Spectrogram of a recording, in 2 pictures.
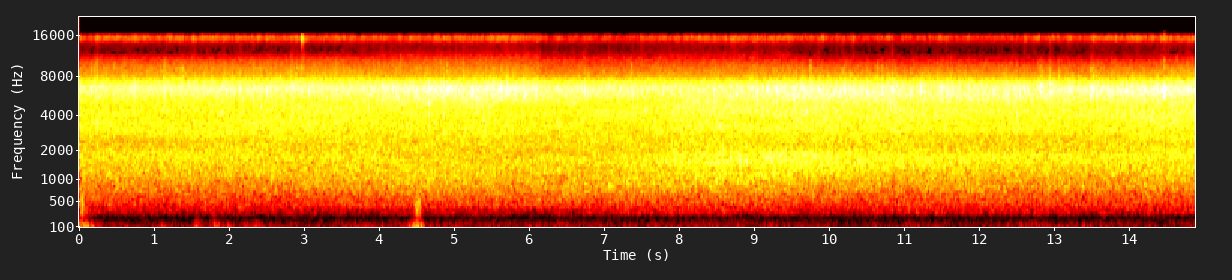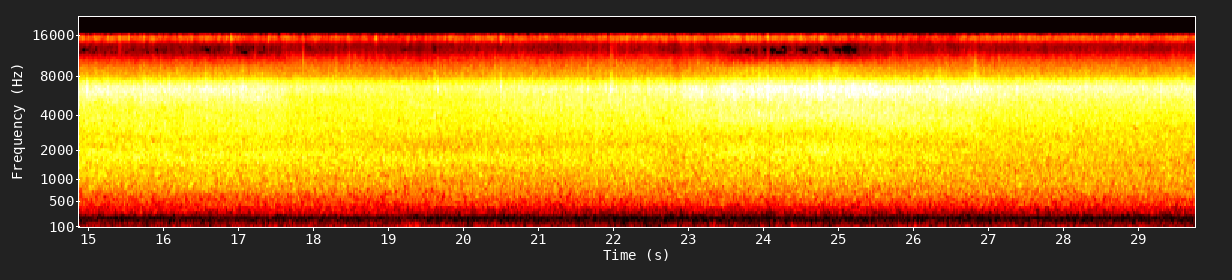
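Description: Heavy thunderstorm downpour: a steady hiss of rain, swelling a little a third of the way through and again near the end.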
